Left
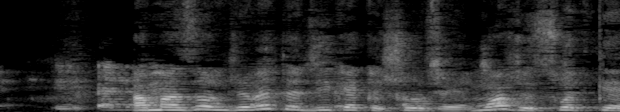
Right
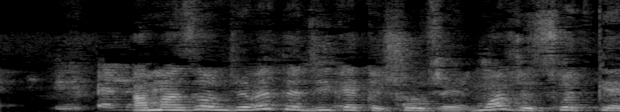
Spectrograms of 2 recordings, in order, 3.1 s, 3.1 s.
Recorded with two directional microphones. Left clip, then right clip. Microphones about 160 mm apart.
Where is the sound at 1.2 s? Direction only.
20° right (ahead or behind).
